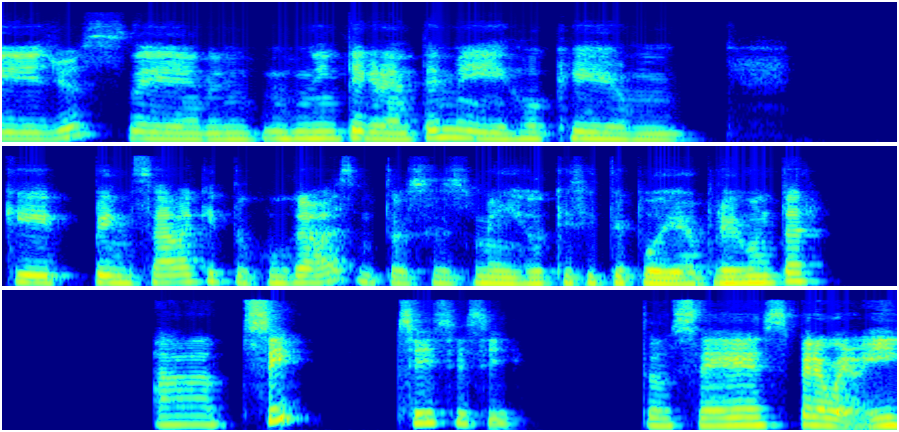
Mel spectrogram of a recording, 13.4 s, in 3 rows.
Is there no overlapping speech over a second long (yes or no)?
yes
